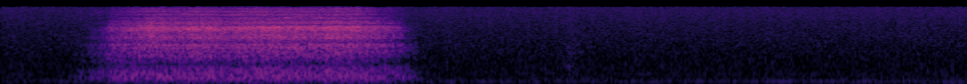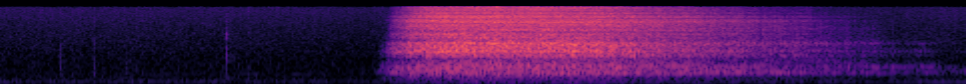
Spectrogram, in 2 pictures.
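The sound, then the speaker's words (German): A forceful breath pushed out through the mouth during a guided meditation breathing exercise: two long, airy rushes of air separated by several seconds of quiet, the second louder and slowly fading. “Halte einen Moment, wenn du magst, und atme dann nochmal richtig kräftig durch den Mund aus.”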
